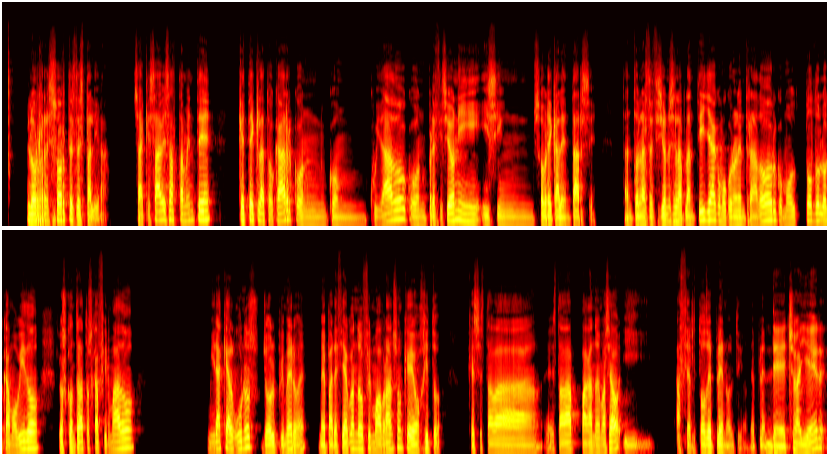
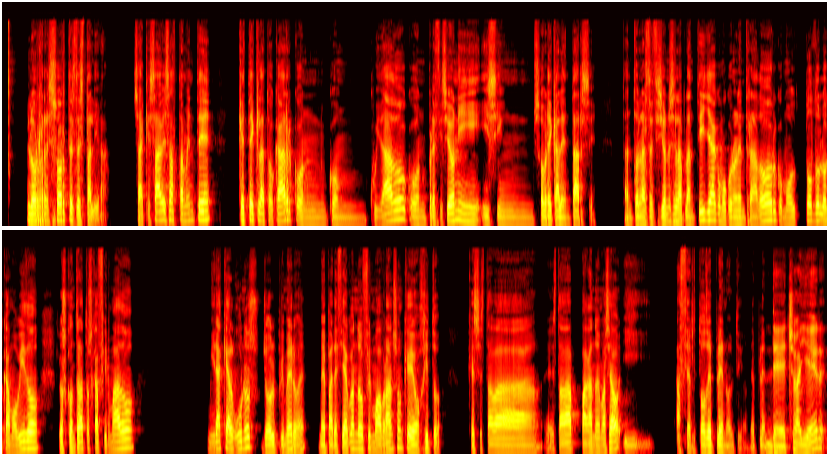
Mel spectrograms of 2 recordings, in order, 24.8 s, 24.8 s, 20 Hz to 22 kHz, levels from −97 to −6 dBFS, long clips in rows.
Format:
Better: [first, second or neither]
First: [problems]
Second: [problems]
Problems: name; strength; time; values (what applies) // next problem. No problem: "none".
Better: second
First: muffled; slightly; fading above 3.5 kHz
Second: none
